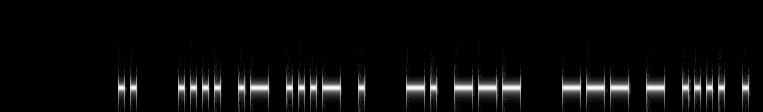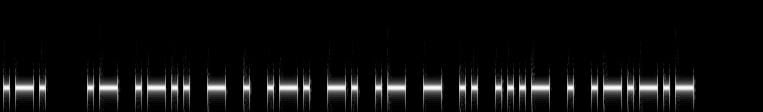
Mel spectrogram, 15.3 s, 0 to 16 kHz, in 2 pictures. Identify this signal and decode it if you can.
Morse code, heard as a keyed tone, about 20 wpm, 700 Hz. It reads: I HAVE NO OTHER ALTERNATIVE.
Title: Sentences from Top 1000 Words - Review Part 4 - 20wpm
